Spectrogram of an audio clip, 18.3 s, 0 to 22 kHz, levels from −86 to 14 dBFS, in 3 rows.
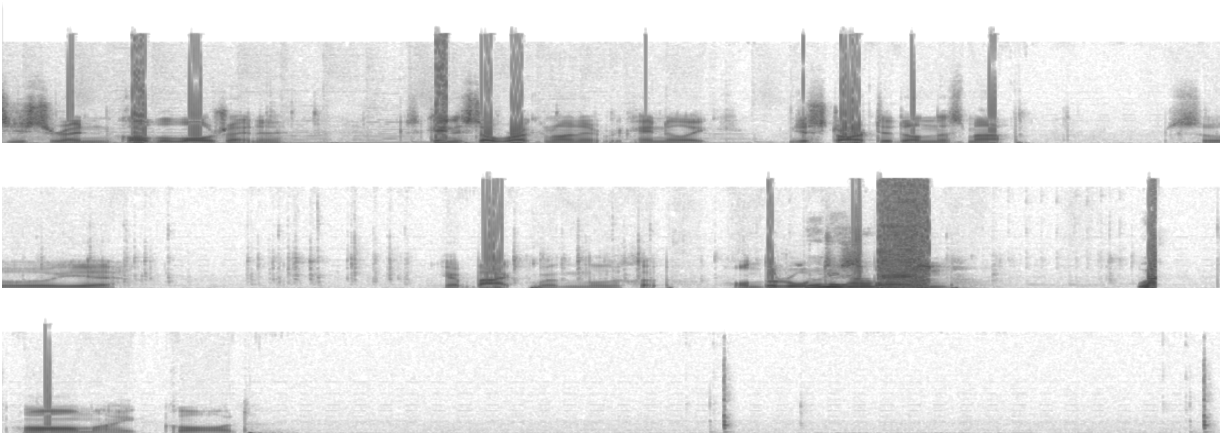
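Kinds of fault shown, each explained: Integer overflow: the signal is driven about 13 dB past the integer limit, so the few peaks that exceed it wrap to the opposite extreme instead of being held, giving harsh cracks on loud moments throughout. The waveform shows sudden jumps from one extreme to the other; the spectrogram shows broadband vertical streaks.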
